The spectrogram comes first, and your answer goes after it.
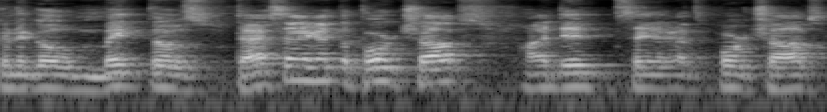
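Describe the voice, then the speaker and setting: A man mumbles with an American accent at medium pitch and with ordinary pitch variation. Audible room echo surrounds his voice. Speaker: vlogger. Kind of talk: casual vlog rant. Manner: mumbling, runs words together; deliberately slowed.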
